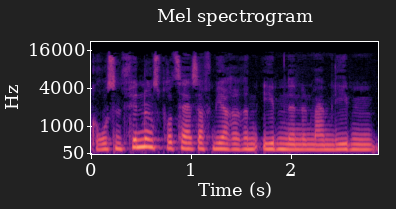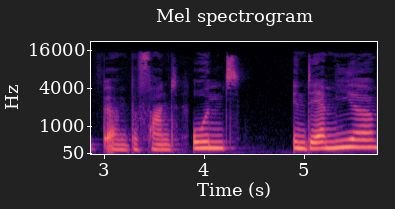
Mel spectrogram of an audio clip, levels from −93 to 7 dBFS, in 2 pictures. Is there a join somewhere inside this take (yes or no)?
yes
